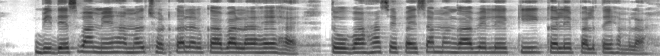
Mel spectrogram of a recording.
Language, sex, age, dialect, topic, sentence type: Magahi, female, 41-45, Southern, banking, question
